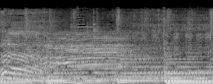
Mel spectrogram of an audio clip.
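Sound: ox mooing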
